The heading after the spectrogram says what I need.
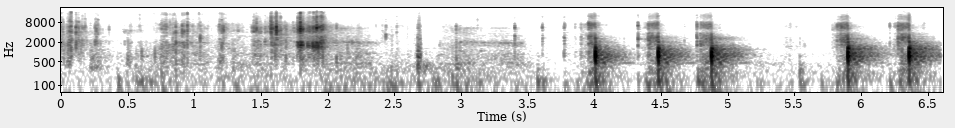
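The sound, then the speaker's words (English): A knife chops onions roughly. Soft crinkly rustling and handling come first, then several sharp, loud chops land at uneven intervals near the end. “So we'll just chop these onions. Now we don't need to do them too delicately.”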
